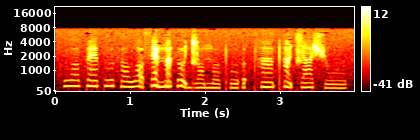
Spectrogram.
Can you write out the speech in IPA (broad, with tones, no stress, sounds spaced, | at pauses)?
w ɔ˦ p ɛ˦ p u˦ θ ɔ˦ w ɔ̰˦˨ s ɛ̰˦˨ m ã˦˨ θ o̰˦˨ ʊ̯ d͡ʑ ɔ˨ m o˨ ʊ̯ pʰ u˨ ʔ ʊ˦ ʔ tʰ ã˦ pʰ ã˦˨ t͡ɕ ä˦ ʃ u˨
